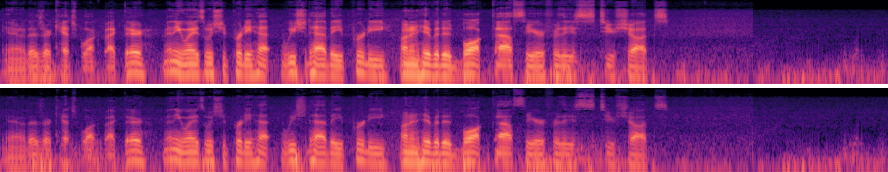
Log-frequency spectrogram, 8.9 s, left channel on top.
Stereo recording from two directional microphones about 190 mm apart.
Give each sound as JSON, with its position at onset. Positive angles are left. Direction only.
{"t": 0.0, "sound": "speech", "side_deg": 15}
